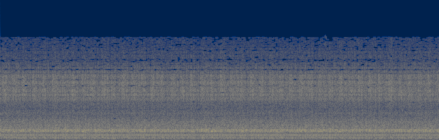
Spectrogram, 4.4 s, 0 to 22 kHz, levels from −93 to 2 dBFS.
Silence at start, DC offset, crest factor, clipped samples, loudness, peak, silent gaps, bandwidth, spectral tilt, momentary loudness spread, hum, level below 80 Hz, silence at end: 0 s; under 0.1%; 14 dB; under 0.1%; -33 LUFS; -22 dBFS; none; 16.5 kHz; 0.5 dB/octave; 0 LU; none; -58 dBFS; 0 s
